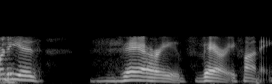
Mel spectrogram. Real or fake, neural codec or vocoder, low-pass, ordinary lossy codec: fake; vocoder, 44.1 kHz, 80 mel bands, Vocos; 3.6 kHz; AAC, 32 kbps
